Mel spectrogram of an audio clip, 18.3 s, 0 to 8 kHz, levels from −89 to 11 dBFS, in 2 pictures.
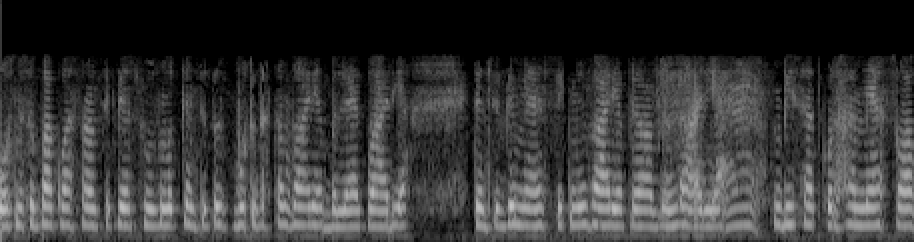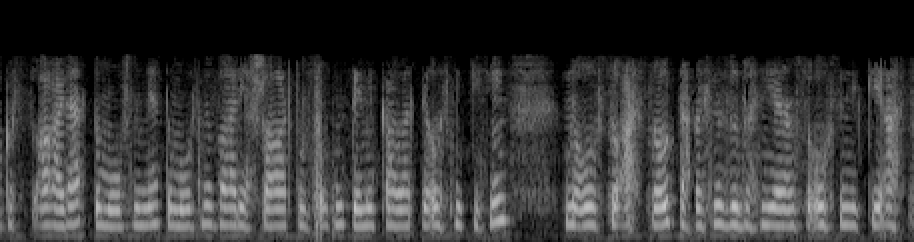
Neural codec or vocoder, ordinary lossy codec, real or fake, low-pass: codec, 16 kHz, 4.8 kbps, FACodec; AAC, 16 kbps; fake; 7.2 kHz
